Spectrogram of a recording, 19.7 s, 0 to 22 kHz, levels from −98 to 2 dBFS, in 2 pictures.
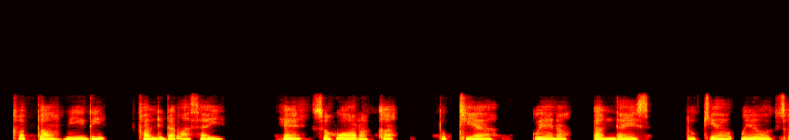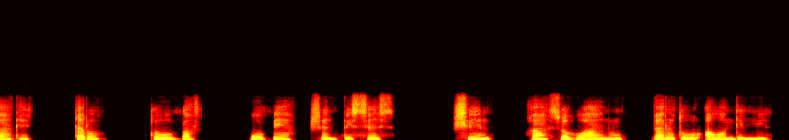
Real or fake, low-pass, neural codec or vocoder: fake; 7.2 kHz; codec, 24 kHz, 1 kbps, SNAC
